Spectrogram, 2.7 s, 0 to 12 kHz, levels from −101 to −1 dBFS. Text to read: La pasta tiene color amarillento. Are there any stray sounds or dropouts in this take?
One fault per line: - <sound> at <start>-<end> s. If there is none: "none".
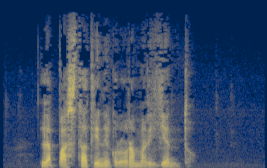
none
